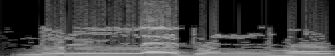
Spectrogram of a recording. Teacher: لاحظوا من الميم إلى اللام مباشرة، وننطق لاما مشددة ولم يبق من الغنة شيء · Term: بغير غنة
